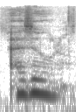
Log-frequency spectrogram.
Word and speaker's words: azul: The next color is blue, as you would say in English, but in Spanish, you say azul. This is azul. And you spell it A-Z-U-L.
